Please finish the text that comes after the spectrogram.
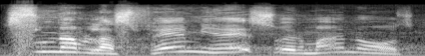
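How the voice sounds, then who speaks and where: Preacher, very high bright voice, emphatic storyteller, roomy hall reverb. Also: male voice, lively intonation, moderate pace, vocal fry, slight background noise. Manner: storytelling, emphatic, direct address to the congregation. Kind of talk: sermon.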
